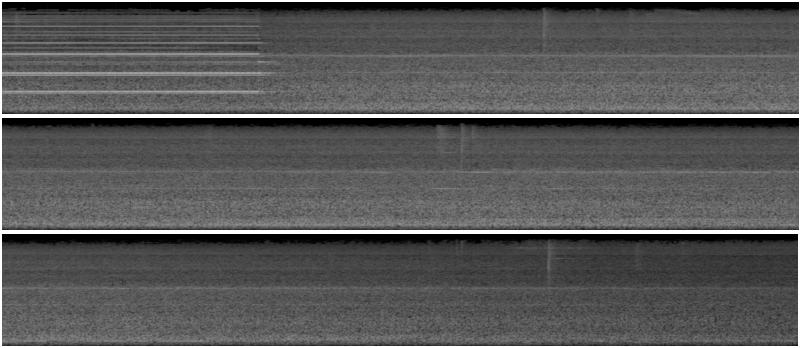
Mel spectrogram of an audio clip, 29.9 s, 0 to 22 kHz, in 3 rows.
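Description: A steady electronic beep tone stops abruptly about three seconds in. After it comes an E7/W7-series Shinkansen train pulling out: a steady rumble of wheels on rail with a low hum, fading over the last several seconds as it draws away.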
